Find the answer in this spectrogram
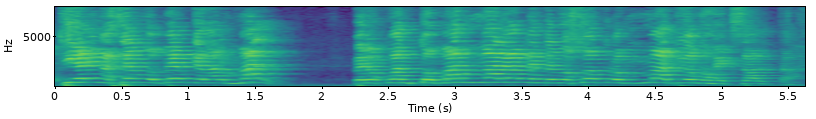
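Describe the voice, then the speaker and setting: Very high-voiced woman preaching in an echoey hall. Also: far from the mic. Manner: fervent, calls out to the brethren, rises to shouts. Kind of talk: Pentecostal sermon.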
